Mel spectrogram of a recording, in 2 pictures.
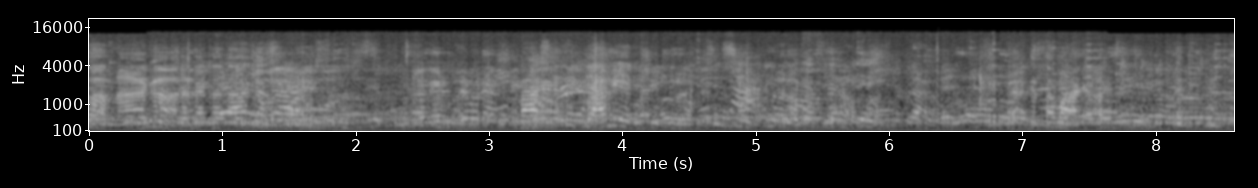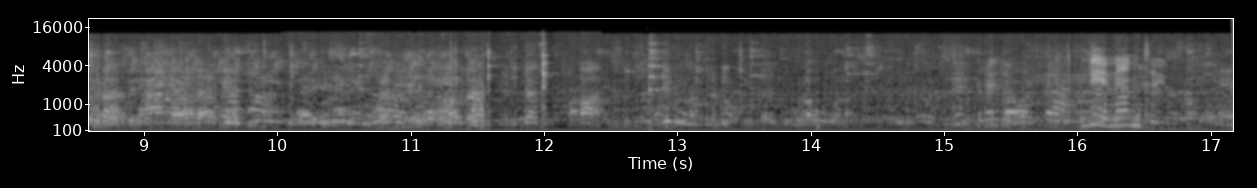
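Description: Several men talk and chatter at once nearby.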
